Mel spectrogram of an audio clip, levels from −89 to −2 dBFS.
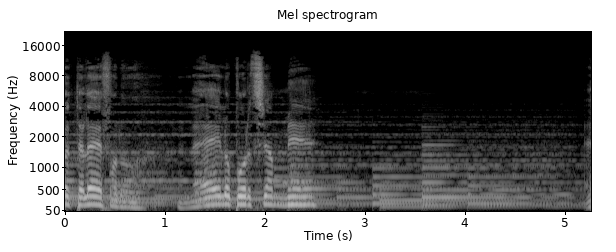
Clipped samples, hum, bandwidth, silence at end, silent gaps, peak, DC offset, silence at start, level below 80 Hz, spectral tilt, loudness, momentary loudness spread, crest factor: under 0.1%; none; 13 kHz; 0 s; none; -16 dBFS; under 0.1%; 0 s; -66 dBFS; -5 dB/octave; -33 LUFS; 18 LU; 18 dB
